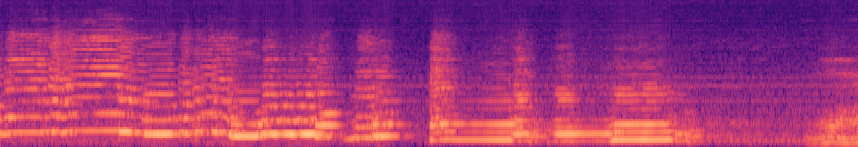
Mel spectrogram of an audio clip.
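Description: Tenor saxophone playing a short solo phrase: a run of moving notes, a brief break about three seconds in, then long held low notes alternating with higher ones, fading out near the end.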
